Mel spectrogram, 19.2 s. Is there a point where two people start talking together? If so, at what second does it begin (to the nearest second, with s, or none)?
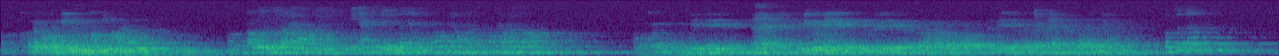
none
